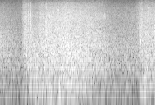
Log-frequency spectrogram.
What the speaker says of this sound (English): Madrop, let me know if you can hear the crashing ocean waves.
